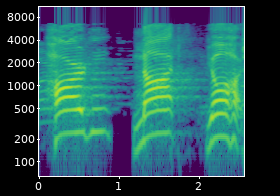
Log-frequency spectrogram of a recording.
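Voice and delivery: slow, loud, every word weighted; slow emphatic recitation. Shown as a demonstration. Preacher leading the verse: slow, loud, drawn out. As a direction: lead the church through the verse slowly. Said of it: "Say it again".

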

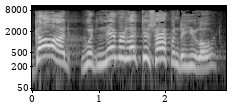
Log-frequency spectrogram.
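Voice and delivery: a loyal disciple insisting; earnest Peter protesting. Retold or imitated. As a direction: plead that God won't let it happen. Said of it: "And he said".

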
